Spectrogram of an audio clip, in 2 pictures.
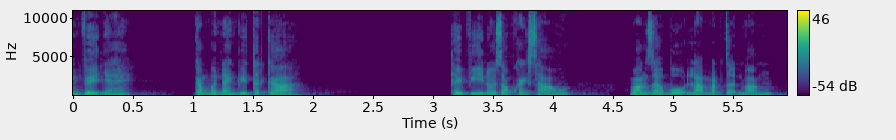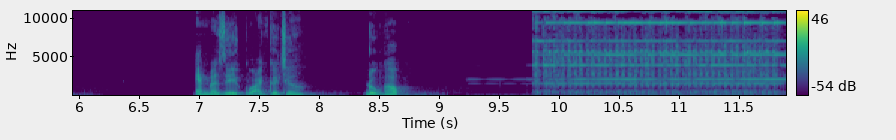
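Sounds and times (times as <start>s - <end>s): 
speech: 0.0s - 2.0s, 3.1s - 6.0s, 7.0s - 8.8s
telephone ringing insistently with a buzzing electronic tone: 9.2s - 11.8s.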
